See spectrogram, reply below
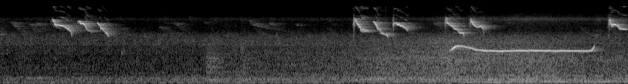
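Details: Aged but still eager-singing pleci dakun, the mountain white-eye said to be rare and endemic to Merapi; bursts of shrill, high falling notes, plus a long flat mid-pitched whistle held for about a second and a half.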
